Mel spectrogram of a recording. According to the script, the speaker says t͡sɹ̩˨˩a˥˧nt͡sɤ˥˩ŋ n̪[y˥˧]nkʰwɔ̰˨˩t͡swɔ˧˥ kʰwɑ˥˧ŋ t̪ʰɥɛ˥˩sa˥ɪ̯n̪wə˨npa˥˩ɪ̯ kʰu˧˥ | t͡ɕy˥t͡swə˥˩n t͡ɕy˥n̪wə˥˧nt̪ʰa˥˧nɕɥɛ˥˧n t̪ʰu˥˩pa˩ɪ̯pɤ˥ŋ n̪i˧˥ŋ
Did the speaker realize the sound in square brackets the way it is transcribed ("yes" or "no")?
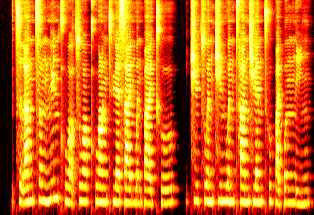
no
